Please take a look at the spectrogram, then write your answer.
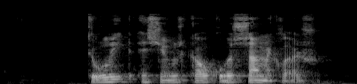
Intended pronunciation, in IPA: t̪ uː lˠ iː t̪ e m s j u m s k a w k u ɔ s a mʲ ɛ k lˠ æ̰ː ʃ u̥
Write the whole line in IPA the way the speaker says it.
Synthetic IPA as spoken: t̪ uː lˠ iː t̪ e s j u m s k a w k u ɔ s a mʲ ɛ k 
